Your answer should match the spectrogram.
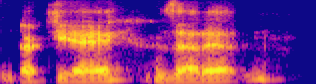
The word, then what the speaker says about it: Chartier: Anything's good. The French way is fine. Chartier, is that it? Okay, Chartier, yeah.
